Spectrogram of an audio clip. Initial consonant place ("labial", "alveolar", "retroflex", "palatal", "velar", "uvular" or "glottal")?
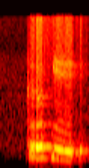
velar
